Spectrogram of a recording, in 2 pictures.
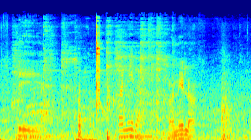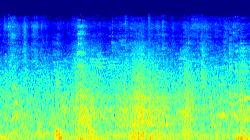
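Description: Coffee pours from a metal pot into a cup.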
